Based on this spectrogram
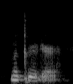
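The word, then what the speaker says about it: McGruder: How do you pronounce his last name? Magruder.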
